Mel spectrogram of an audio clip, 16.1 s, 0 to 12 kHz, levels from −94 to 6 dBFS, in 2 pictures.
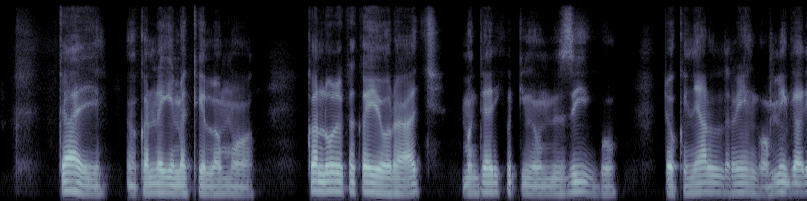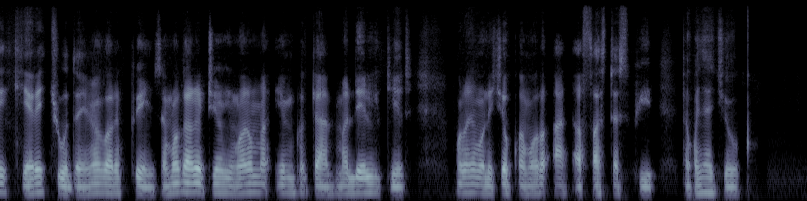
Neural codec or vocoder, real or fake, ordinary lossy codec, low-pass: autoencoder, 48 kHz, 32 numbers a frame, DAC-VAE, trained on Japanese speech; fake; none; 10.8 kHz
